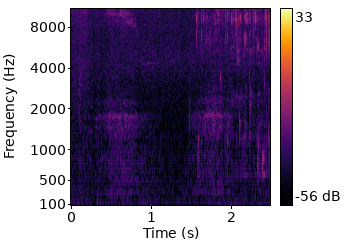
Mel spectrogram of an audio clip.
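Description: Faint trickle of brown rice vinegar poured from a plastic bottle into a small measuring cup.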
